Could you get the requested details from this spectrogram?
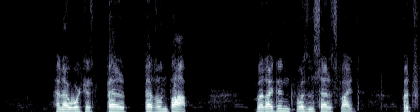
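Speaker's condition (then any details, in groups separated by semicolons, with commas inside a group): Stroke; slurred speech after stroke, hard time finding words, shaky voice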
